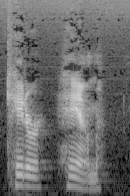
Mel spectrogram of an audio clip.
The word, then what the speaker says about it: Caterham: One open seat, which Wait, what's the team called again? – Caterham. – Ooh, is that how you say it? Really? – Caterham. – Okay. – What do you say, Caterham? – You're gonna go with Caterham? – Caterham.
